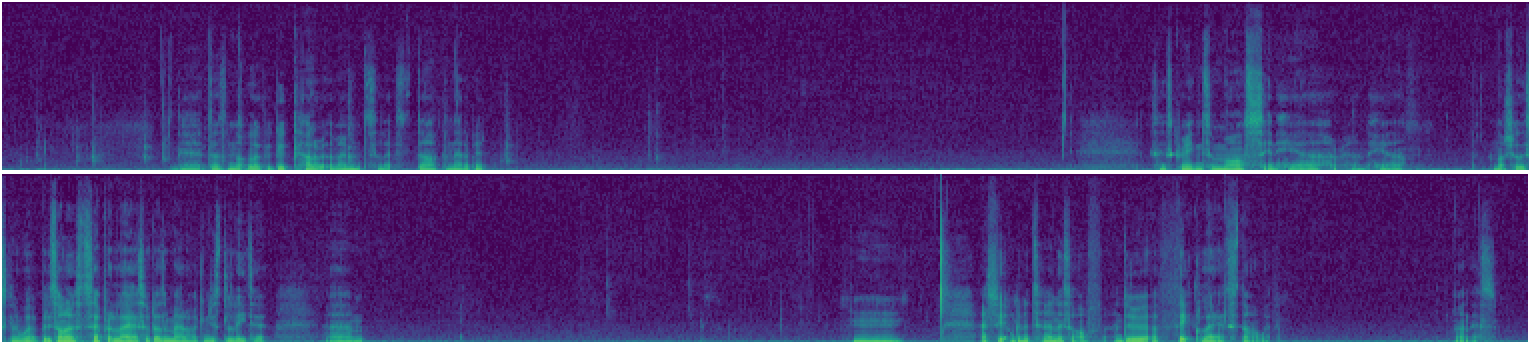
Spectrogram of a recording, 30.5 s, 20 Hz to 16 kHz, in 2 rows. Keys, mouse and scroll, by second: 0.0-1.8 ctrl+middle drag, 1.8 ctrl+z, 2.6 ctrl+z, 3.6 click, 4.3-6.1 ctrl+middle drag, 6.1 f, 6.8 middle click, 7.2-13.3 drag, 18.2-22.9 drag, 22.9 middle click, 23.4-30.2 drag.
